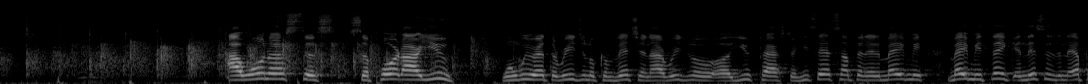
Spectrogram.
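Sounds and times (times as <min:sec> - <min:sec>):
audience clapping: 0:00.0 - 0:05.4
speech: 0:02.3 - 0:10.8.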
